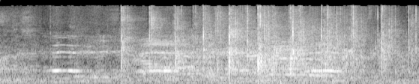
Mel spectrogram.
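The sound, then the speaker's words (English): A crowd cheers and claps over about four seconds, with sharp scattered hand claps, rising whoops and steady voices blending into a lively, moderately loud burst of applause. “And all of those people cheering failed their first test.”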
